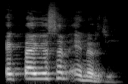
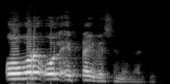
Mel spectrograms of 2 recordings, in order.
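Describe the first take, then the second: First: Said in the usual way. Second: "overall" punched louder, falling at the end; teacher adds "overall" with a loud, punched stress. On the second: Shown as a demonstration. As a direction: hit "overall" hard to correct yourself.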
